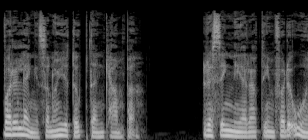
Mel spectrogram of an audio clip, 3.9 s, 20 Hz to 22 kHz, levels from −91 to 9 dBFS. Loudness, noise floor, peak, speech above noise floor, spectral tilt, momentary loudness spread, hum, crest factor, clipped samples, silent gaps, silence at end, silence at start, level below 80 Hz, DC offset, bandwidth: -19 LUFS; -78 dBFS; -2 dBFS; 60 dB; -5.5 dB/octave; 10 LU; none; 16 dB; under 0.1%; none; 0 s; 0.05 s; -56 dBFS; under 0.1%; 16.5 kHz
